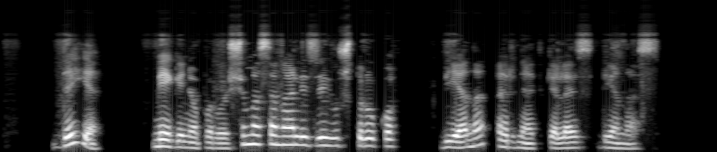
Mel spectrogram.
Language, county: Lithuanian, Alytus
